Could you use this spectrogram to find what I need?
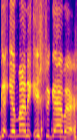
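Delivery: mock, shrill, very high, loud scream. Podcast host recalling how they yell at listeners: retelling own yelling. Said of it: "hearing me talk and scream and yell".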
